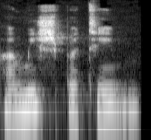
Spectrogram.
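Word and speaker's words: הַמִּשְׁפָּטִים: Okay, and then hamish, and then we have a pei with a kamatz, which says pa, and then a tet with a chirik and the yud together, say ti, and the mem sofit closes that syllable out, so we're going to say tim, hamishpatim.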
